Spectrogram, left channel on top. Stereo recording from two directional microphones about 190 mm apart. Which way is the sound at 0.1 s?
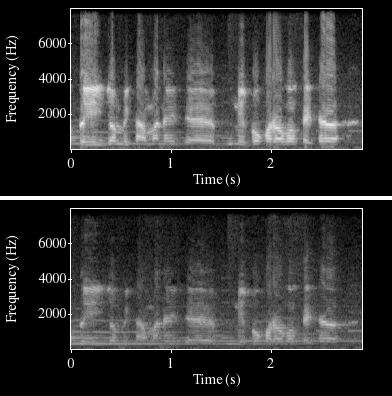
60° left (ahead or behind).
